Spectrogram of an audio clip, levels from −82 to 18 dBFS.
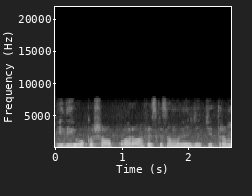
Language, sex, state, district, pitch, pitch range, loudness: Telugu, male, Telangana, Komaram Bheem, 220 Hz, 205-230 Hz, -14 LUFS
